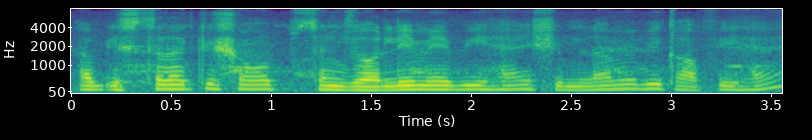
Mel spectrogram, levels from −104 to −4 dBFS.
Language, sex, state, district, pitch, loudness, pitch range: Hindi, male, Himachal Pradesh, Shimla, 140 Hz, -17 LUFS, 130-155 Hz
